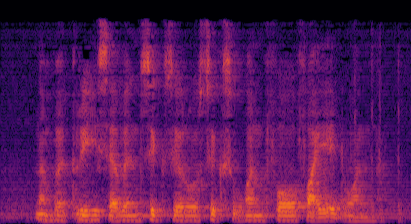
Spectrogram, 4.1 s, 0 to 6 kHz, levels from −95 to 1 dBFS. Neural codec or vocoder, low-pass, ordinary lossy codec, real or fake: vocoder, 24 kHz, 100 mel bands, Vocos; 5.4 kHz; MP3, 32 kbps; fake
